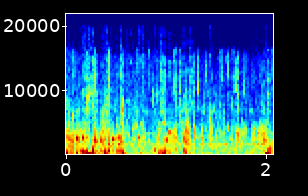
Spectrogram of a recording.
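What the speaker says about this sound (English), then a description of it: "Let's try one more flush here." A toilet flushes in a loud, continuous rushing swirl of water that lasts the whole stretch, close by and alone.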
